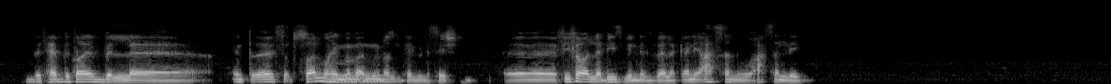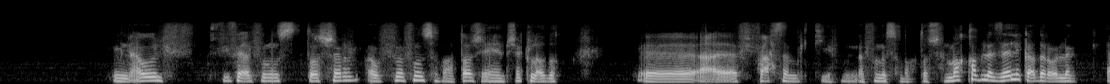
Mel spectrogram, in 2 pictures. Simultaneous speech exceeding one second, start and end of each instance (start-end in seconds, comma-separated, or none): none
